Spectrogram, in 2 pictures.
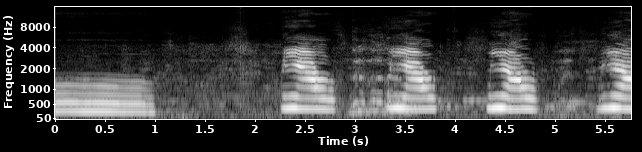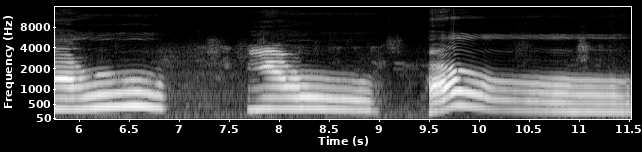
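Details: Mother cat and kitten meowing, with a series of about seven drawn-out, whiny meows, some wavering and bending in pitch. The last meow is the loudest, rising sharply and then sliding down into a long fading tail.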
